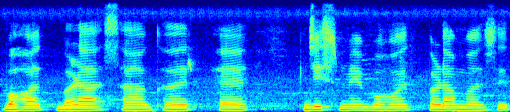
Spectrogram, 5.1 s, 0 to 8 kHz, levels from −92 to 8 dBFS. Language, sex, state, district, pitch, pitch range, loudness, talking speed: Hindi, female, Bihar, Kaimur, 190 Hz, 185-195 Hz, -20 LUFS, 105 wpm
